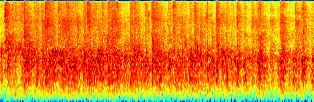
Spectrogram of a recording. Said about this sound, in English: Certainly, thank you very much for the panel coming today. So, a quick round of applause for the panel.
